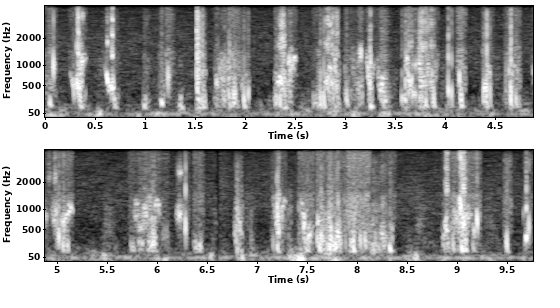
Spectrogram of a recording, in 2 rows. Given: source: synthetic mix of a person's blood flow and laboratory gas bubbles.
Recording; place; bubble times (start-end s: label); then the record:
Doppler ultrasound of blood flow; subclavian vein
0.01-0.12 s: bubbles
0.23-0.42 s: bubbles
0.58-0.74 s: bubbles
0.97-1.05 s: bubbles
1.13-1.29 s: bubbles
1.51-1.62 s: bubbles
1.68-2.05 s: bubbles
2.29-2.52 s: bubbles
2.67-2.96 s: bubbles
2.99-3.47 s: bubbles
3.54-3.94 s: bubbles
4.00-4.21 s: bubbles
4.35-4.48 s: bubbles
4.57-4.77 s: bubbles
4.86-5.17 s: bubbles
5.71-6.12 s: bubbles
6.18-6.32 s: bubbles
6.35-6.47 s: bubbles
6.76-6.86 s: bubbles
7.13-7.28 s: bubbles
7.41-7.57 s: bubbles
7.59-8.38 s: bubbles
8.84-9.24 s: bubbles
9.46-9.54 s: bubbles
9.66-9.77 s: bubbles
From the record:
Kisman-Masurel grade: 343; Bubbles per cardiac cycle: rolling drumbeat, 9 or more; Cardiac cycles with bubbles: 100%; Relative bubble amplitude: loud (0.450 to 0.775); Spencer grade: 3 (all of the cardiac periods contain showers or single bubble signals, but not dominating or overriding the cardiac motion signals); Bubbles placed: anywhere in the cardiac cycle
